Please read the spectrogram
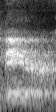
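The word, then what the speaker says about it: Bexar: Y'all say bear and I forget it's spelled B E X A R.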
